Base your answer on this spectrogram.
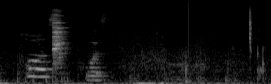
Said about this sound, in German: Ich möchte mit dir und dem wundervollen Eden Rock anstoßen. Das sehr gerne. Wohl.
